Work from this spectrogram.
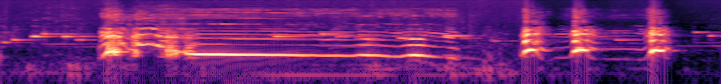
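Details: Dog howling along to an ice cream cart's song: a yelping rise into one long, sustained, slightly wavering howl lasting about three seconds, followed by three short rising yelps.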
